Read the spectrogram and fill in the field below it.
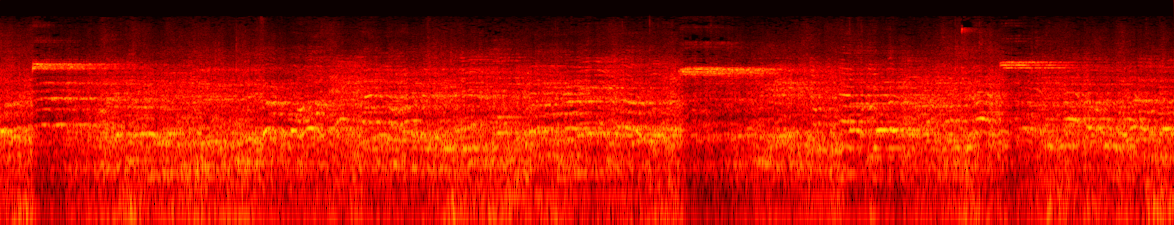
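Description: A crowd of spectators shouts and cheers loudly in an echoing hall.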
